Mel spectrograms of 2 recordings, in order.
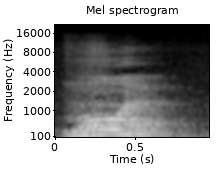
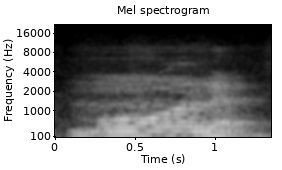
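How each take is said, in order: First: Said in the usual way. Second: मोर drawn out softly with a long "o"; very slow model word. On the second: Shown as a demonstration. Teacher drawing out मोर to show the "o" sound. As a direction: stretch मोर very slowly. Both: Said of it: "ओ के तीन उच्चारण होते हैं".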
